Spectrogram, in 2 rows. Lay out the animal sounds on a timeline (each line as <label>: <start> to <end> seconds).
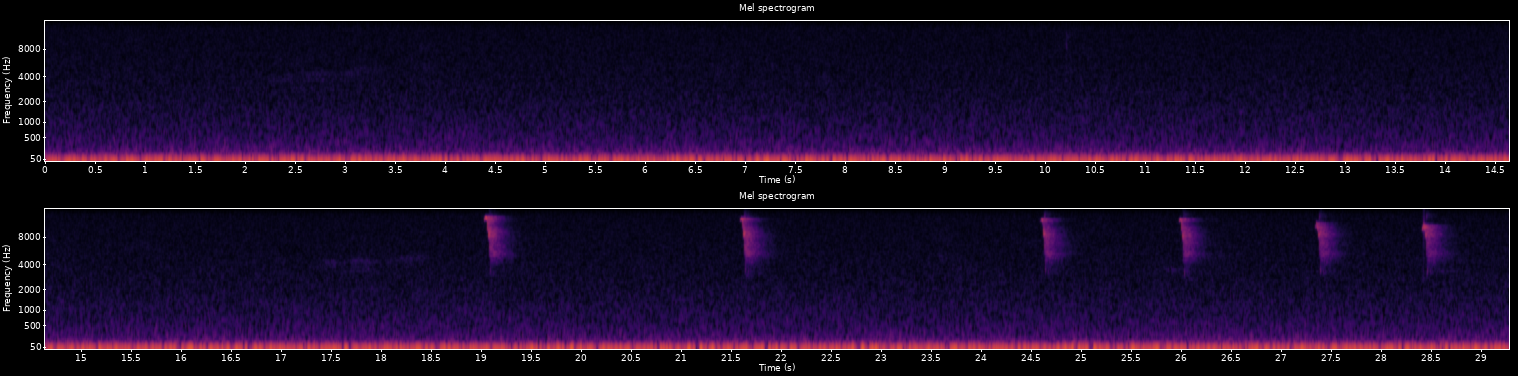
Black-throated Blue Warbler (Setophaga caerulescens): 2.1 to 3.8 seconds
Black-throated Blue Warbler (Setophaga caerulescens): 17.2 to 18.5 seconds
